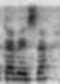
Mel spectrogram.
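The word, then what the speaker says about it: cabeça: Por ejemplo, aquí cabeca, se escribe así cabeca, se pronuncia cabeza, tiene una C con cedilla. La cedilla es una C como con una comita abajo. Chicos, si ven fútbol, por ejemplo, ¿cómo escriben Barça? Así del Club Barcelona. Con una C.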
